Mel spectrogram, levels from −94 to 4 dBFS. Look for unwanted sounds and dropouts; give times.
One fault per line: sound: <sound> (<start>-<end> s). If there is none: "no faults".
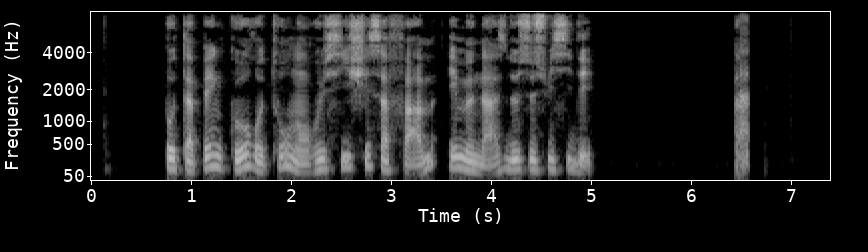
sound: laugh (6.4-6.6 s)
